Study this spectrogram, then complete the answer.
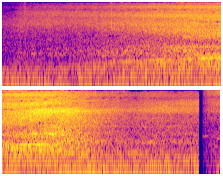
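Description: A bus engine revs and roars as the bus pulls away and drives past.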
